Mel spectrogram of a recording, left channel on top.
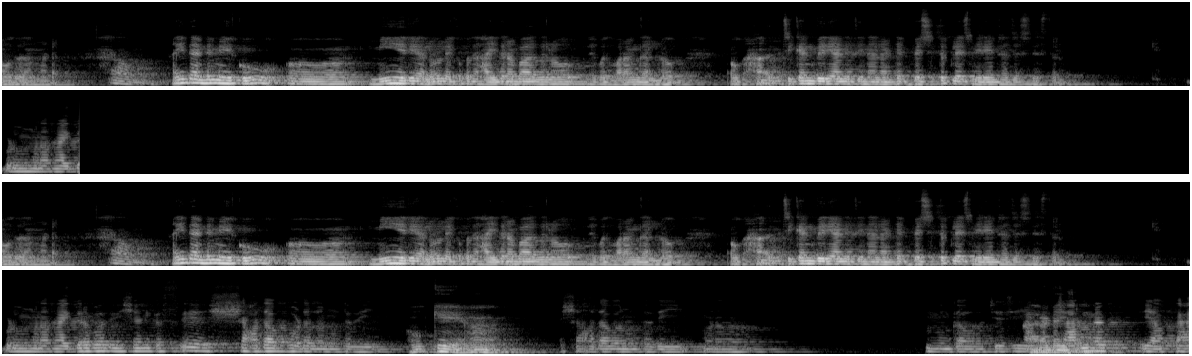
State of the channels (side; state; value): left; drops out; at 12.7 s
